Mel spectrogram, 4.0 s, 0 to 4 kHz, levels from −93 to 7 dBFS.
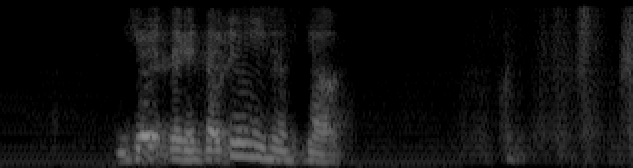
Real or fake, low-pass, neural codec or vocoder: fake; 3.6 kHz; codec, 16 kHz, 0.5 kbps, FreqCodec, smaller model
